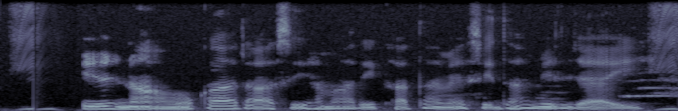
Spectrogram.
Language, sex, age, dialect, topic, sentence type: Bhojpuri, male, 18-24, Northern, banking, question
